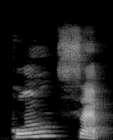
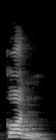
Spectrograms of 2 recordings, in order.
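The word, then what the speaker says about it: concept: Contoh, konsep, konsep, bukan kon, ya, bukan kon. Oke, n-nya di sini ketemu sama konson c, ya, bukan kon tapi jadi sengau, jadi kong, konsep, konsep, ya.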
